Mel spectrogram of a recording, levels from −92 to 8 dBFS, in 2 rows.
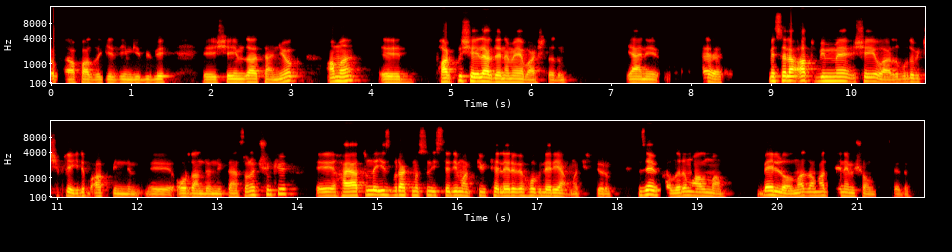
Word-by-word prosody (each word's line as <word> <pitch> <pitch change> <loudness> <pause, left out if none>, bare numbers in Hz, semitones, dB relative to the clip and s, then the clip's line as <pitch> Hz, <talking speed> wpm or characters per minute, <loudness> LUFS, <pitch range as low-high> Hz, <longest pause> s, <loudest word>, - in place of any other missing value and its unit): yok, - - -3
daha 105 0 +1
fazla 105 -1 -1
gezeyim 105 -1 -5
gibi 105 0 -6
bir, 110 0 0 0.4
eee, 105 0 -2
şeyim 115 +2 0
zaten 115 -3 +1
yok. 165 +6 -1 0.3
Ama, 160 +3 +3 0.2
eee, 110 0 0 0.4
farklı 135 +5 +5
şeyler 150 -4 +7
denemeye 120 -2 +2
başladım. 95 -1 -5 0.7
Yani. 110 -1 0 0.6
Evet. - - +1 0.6
Mesela 165 +1 +7
at 175 -3 +4
binme 155 -4 +3
şeyi 145 0 0
vardı, 105 +1 -1
burada 125 +2 -3
bir 125 - -10
çiftliğe 130 -2 -3
gidip 115 +1 -6
at 120 -1 -5
bindim, 95 -2 -7
eee, 95 -1 -5
oradan 105 -1 -1
döndükten 100 +1 -5
sonra. 135 +8 -4
Çünkü, 195 +3 -5 0.3
eee, 135 0 +1
hayatımda 140 +5 +4
iz 160 0 +1
bırakmasını 150 -1 0
istediğim 140 0 -2
aktiviteleri 130 0 -1
ve - - +1
hobileri 125 -2 -1
yapmak 100 -4 -4
istiyorum. 100 -1 -9 0.3
Zevk 170 +2 +4
alırım 135 +6 -1
almam. 120 -7 -2 0.4
Belli 155 -5 +5
olmaz 115 +5 -1
ama 135 +1 -3 0.2
denemiş 120 -3 -5
olmak 90 -3 -8
istedim. - - -15
125 Hz, 145 wpm, -23 LUFS, 105-145 Hz, 0.7 s, şeyler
